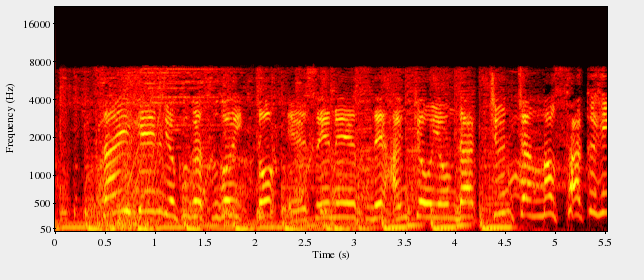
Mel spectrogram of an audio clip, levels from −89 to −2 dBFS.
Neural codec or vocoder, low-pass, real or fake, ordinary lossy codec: none; 7.2 kHz; real; Opus, 32 kbps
